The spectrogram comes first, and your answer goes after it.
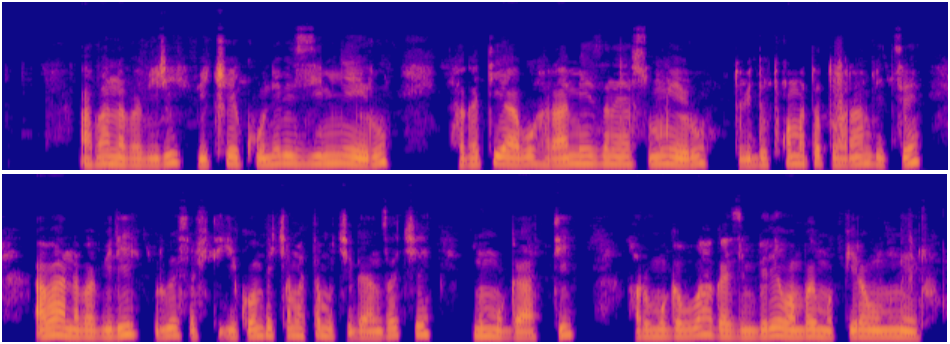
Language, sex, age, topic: Kinyarwanda, male, 18-24, finance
